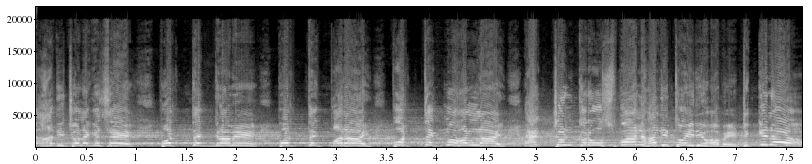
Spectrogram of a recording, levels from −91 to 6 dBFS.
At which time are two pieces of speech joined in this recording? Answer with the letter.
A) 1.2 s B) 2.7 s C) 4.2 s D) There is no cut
D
